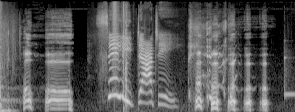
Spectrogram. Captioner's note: both laugh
